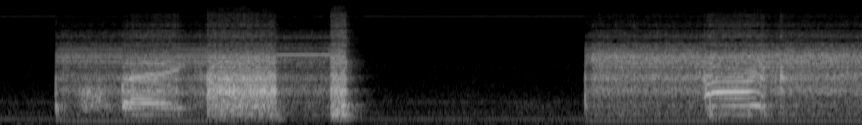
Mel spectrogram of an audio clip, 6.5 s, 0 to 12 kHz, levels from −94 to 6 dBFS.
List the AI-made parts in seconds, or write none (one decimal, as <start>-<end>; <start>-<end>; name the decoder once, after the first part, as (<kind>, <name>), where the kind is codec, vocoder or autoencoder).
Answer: none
